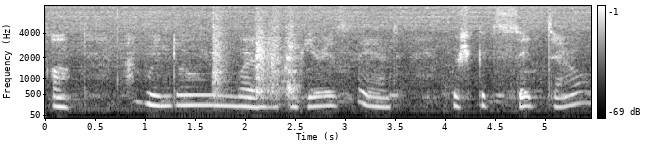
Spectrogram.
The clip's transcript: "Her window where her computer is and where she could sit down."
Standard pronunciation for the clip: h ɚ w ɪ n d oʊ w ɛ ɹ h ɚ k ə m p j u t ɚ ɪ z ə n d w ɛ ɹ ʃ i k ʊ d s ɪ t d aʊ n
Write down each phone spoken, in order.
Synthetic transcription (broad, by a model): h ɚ w ɪ n d oʊ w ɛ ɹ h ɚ k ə m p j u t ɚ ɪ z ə n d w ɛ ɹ ʃ i k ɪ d s ɪ t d aʊ n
